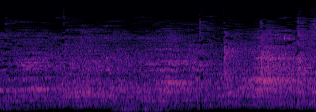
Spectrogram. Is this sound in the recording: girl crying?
no

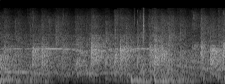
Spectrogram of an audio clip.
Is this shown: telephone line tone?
no

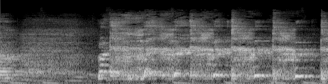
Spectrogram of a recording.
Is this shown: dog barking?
no

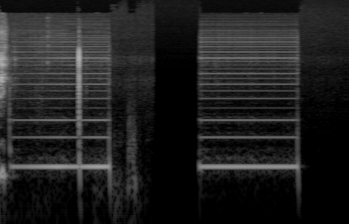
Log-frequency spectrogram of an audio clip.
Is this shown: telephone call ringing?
yes

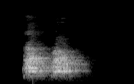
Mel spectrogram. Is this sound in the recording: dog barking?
yes

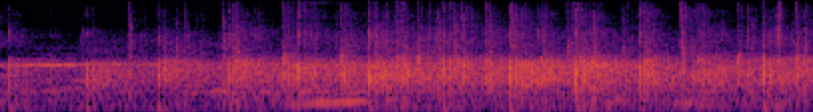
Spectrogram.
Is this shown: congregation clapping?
yes

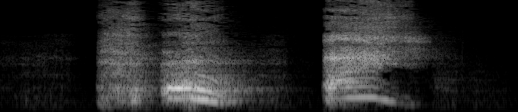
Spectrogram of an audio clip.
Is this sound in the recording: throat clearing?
yes

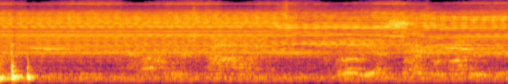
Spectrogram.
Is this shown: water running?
no

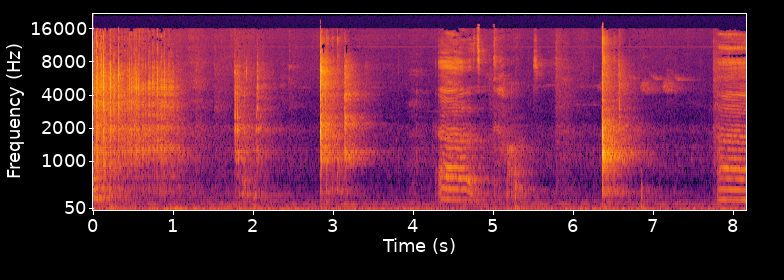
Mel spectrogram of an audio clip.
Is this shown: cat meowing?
no

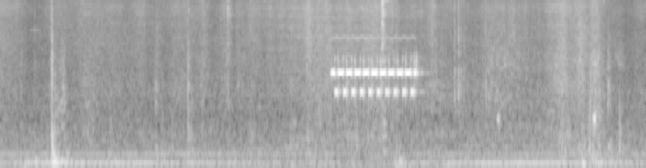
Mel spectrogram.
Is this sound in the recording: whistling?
no

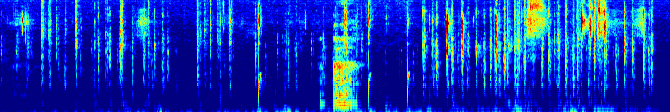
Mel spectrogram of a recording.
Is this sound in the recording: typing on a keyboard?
yes

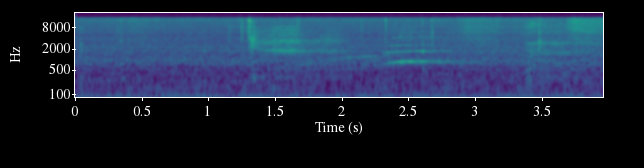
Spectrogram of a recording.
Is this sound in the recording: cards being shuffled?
no

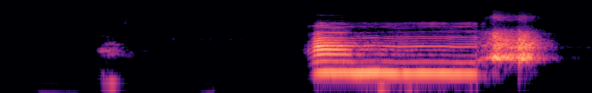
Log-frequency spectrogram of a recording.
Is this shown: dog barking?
yes

